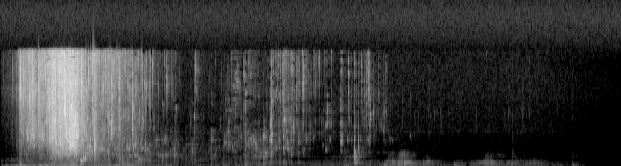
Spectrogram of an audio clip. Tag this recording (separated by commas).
Water tap, Sink (filling or washing), Domestic sounds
